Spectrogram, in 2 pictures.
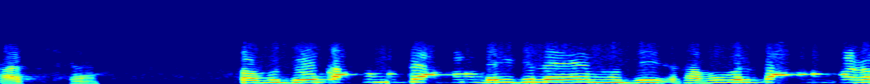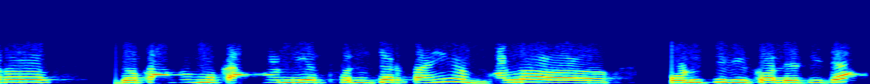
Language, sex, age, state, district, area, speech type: Odia, female, 45-60, Odisha, Sundergarh, rural, conversation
